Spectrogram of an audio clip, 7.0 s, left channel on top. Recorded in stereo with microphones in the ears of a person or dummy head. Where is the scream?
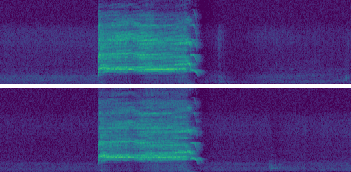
35° left (ahead or behind), 2 m; by 4.0 s 55° left (ahead or behind), 3 m.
